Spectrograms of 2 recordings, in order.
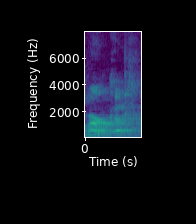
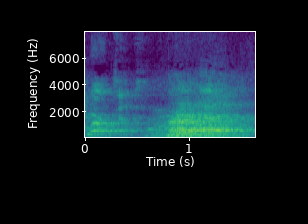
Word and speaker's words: Merca: And when the actual way to say it like rednecks, the 4th way, it's called Merca. Say it with me, Merca. M-E-R-C-A. That is the real homeboy from the South way to say that, refer to this great country.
